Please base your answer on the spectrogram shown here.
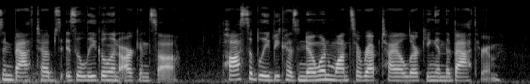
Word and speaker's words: Arkansas: When it comes to pronunciation, Arkansas takes its name very seriously. The state must be pronounced Arkansas, not Arkansas.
